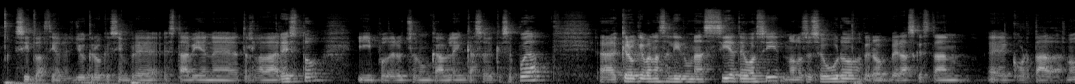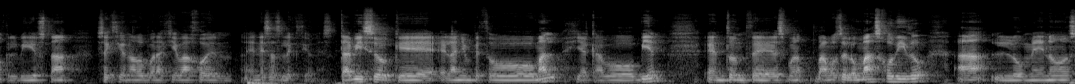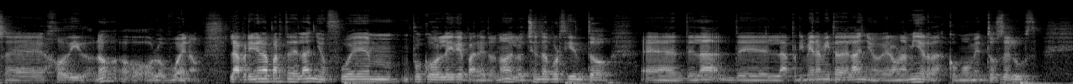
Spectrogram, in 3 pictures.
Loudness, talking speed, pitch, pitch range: -27 LUFS, 205 wpm, 100 Hz, 95-120 Hz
